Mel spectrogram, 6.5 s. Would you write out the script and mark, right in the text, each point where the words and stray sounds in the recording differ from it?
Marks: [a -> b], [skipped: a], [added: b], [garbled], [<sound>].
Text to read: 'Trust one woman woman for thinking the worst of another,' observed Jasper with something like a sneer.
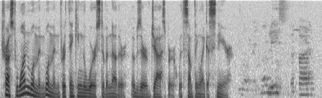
'Trust one woman woman for thinking the worst of another,' observed Jasper with something like a sneer. [sniff]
